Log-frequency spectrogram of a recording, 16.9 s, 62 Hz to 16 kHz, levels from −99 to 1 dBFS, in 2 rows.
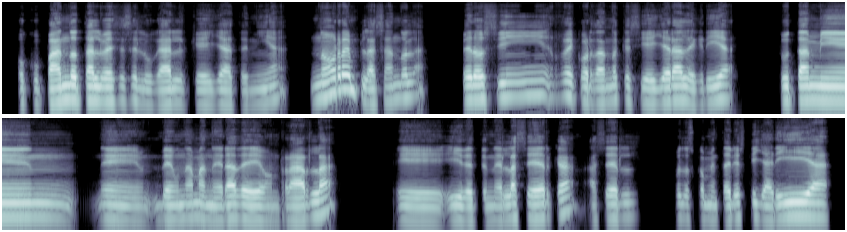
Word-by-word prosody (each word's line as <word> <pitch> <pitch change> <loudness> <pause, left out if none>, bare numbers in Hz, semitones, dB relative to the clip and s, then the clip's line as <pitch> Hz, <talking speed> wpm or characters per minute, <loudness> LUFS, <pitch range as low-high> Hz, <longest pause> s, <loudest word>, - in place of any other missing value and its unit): ocupando 115 +4 +3
tal 125 0 +4
vez 120 0 +1
ese 125 +1 -7
lugar 105 0 -1
que 105 - -7
ella 105 0 -2
tenía?, 105 +6 -10 0.2
no 145 +7 +1
reemplazándola, 140 - 0 0.3
pero 135 +1 +5
sí 150 +4 -4
recordando 125 -5 -2
que 130 - -8
si 120 0 -7
ella 110 +1 0
era 130 +1 +6
alegría, 125 +3 0 0.5
tú 125 - 0
también, 125 -3 +3 0.2
eh, 110 -2 -2
de 110 0 -1
una 115 +1 -4
manera 110 -1 +1
de 110 -2 +3
honrarla, 105 +5 +1 0.6
eh, 100 -2 -4
y 110 +1 -2
de 105 0 -1
tenerla 105 +3 -3
cerca, 120 - 0
hacer, 115 +1 -2 0.5
pues, 120 - -11
los 115 0 -12
comentarios 110 +1 -6
que 125 - -9
ella 110 -2 -3
haría, 120 +2 +3
115 Hz, 135 wpm, -22 LUFS, 110-125 Hz, 0.6 s, era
